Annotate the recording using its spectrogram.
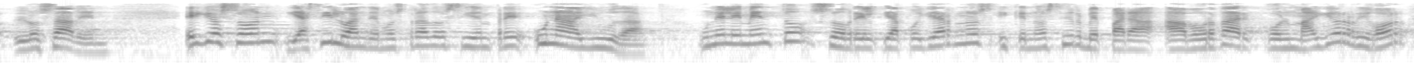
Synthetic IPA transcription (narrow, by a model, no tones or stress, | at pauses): lo̞saβ̞e̞n | e̞ʎo̞sːo̞niasilo̞and̪e̞mo̞st̪ɾað̞o̞sje̞mpɾe̞ʔunaːʝuð̞a̰ | une̞le̞mẽ̞nt̪o̞so̞β̞ɾe̞ːlke̞apo̞ʝaɾno̞sike̞no̞sːiɾβe̞paɾaʔaβ̞o̞ɾðaɾko̞nmaʝo̞rriɣ̞o̞ɾ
